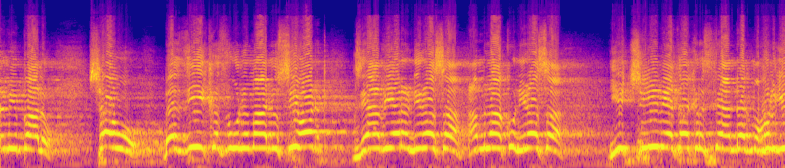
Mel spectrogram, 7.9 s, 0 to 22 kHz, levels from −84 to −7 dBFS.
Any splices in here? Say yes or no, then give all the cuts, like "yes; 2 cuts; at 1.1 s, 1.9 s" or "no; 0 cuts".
no; 0 cuts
